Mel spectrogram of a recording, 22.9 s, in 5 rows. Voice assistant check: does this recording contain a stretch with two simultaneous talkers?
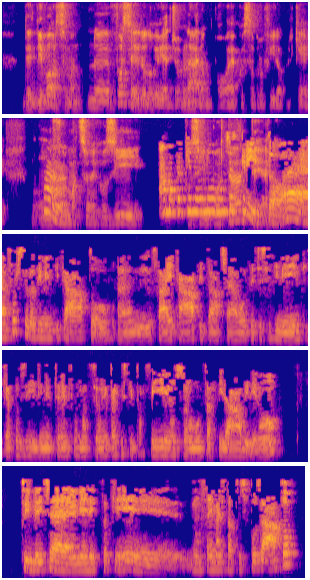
Yes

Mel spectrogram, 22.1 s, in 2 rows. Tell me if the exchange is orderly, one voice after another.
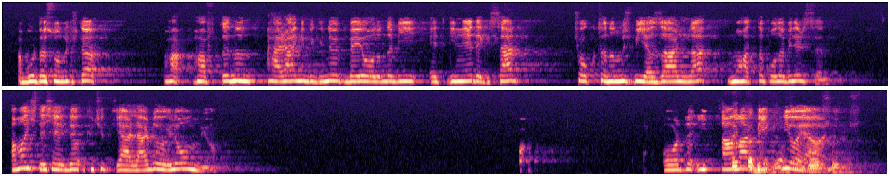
No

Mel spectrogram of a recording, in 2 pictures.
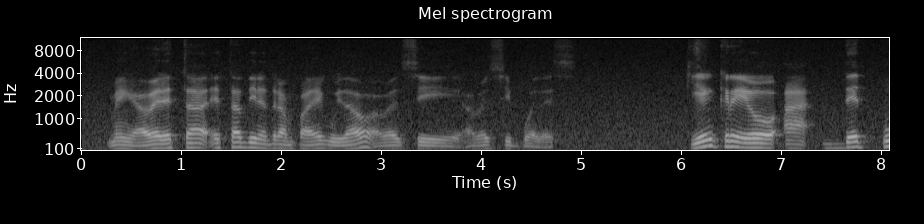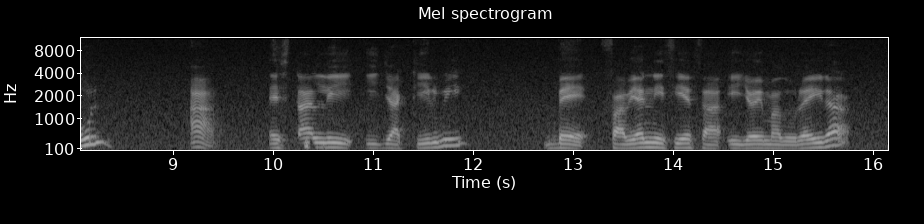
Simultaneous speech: No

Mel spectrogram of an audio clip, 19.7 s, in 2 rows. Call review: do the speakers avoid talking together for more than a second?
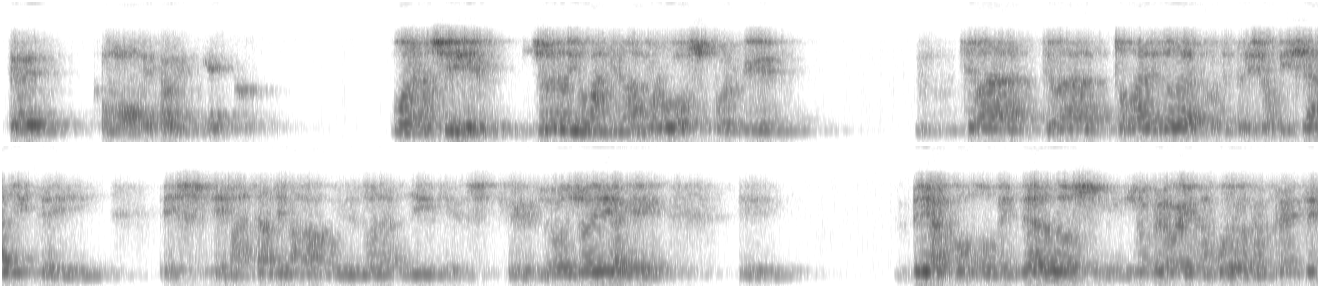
Yes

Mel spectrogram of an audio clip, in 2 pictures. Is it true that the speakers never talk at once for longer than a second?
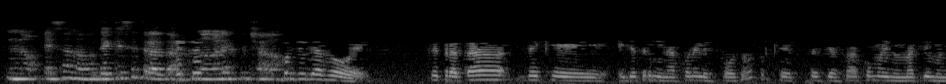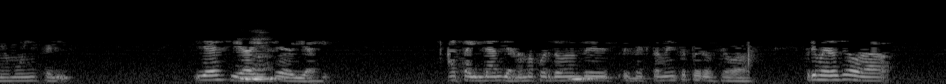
Yes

